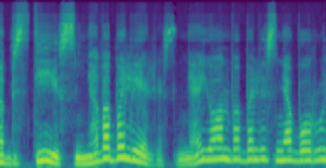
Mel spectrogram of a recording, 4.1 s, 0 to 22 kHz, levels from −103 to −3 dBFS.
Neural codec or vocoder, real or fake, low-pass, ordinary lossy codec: vocoder, 48 kHz, 128 mel bands, Vocos; fake; 19.8 kHz; Opus, 24 kbps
